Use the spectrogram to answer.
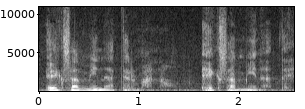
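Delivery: whispered solemn plea. Acted. Preacher whispering to each listener to examine himself. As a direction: breathe it to the brother.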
